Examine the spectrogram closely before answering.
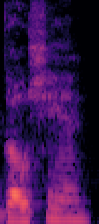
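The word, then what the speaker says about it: Goshen: Ann said, Goen, Indiana. I did say it right. Goen. Wait, is it go? I kind of separated go and shin.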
